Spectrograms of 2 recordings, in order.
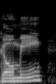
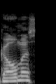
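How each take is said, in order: First: The name is said with a French pronunciation. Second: The name is said with an American pronunciation. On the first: "I was going with the pronunciation Gomi, since he's French" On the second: "if you want to just like dumb it down to the way we talk here in America"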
